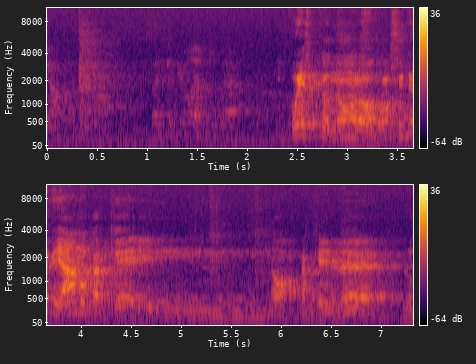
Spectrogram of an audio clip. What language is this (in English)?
Italian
